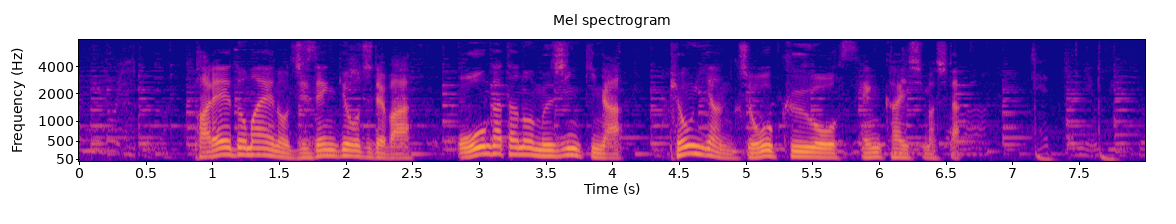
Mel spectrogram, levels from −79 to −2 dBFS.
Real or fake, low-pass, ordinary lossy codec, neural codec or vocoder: real; none; none; none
